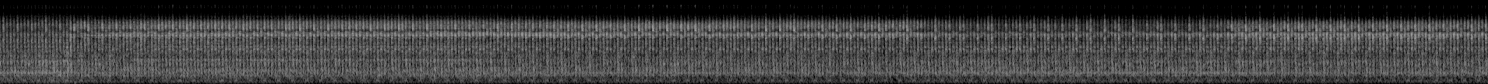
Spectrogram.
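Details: 2011 Renault Megane 3 K9K 834 1.5 dCi diesel at idle: sharp regular metallic knock, three to four a second; timing belt jumped one tooth, belt (timing) repair done.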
